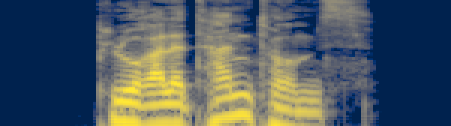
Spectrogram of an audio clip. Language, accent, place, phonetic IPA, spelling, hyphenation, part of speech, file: German, Germany, Berlin, [pluˌʁaːləˈtantʊms], Pluraletantums, Plu‧ra‧le‧tan‧tums, noun, De-Pluraletantums.ogg
- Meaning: 1. genitive singular of Pluraletantum 2. plural of Pluraletantum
